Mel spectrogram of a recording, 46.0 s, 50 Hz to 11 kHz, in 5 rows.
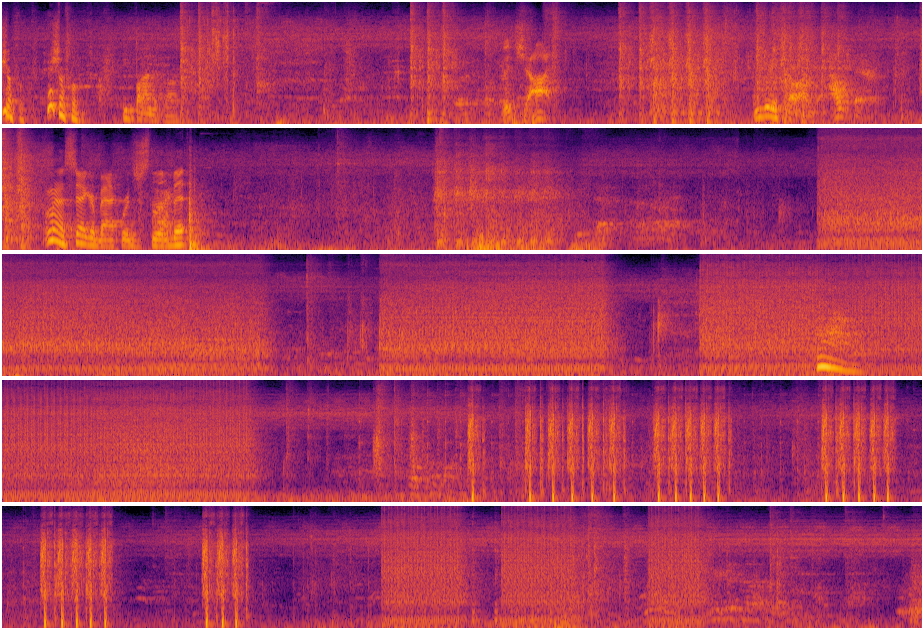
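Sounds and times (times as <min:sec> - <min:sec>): airsoft gun rattling burst: 0:01.8 - 0:02.4, 0:06.2 - 0:08.4, 0:25.4 - 0:30.3, 0:31.4 - 0:38.0, 0:38.8 - 0:39.4, 0:40.6 - 0:44.0
airsoft rifle firing bursts: 0:32.2 - 0:35.0, 0:35.7 - 0:36.6, 0:37.2 - 0:38.0, 0:38.8 - 0:39.4, 0:40.6 - 0:42.7.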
